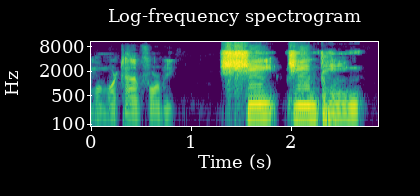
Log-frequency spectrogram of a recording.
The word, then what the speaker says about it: Xi Jinping: I mean, and you lost me when you were describing the president of China, and pronounce his name one more time for me. Xi Jinping. Xi Jinping.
